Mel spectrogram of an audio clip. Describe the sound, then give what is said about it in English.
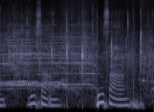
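An audience claps steadily in a dense, continuous patter, with voices speaking and calling out over the applause throughout. “Go ahead and clap it up.”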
